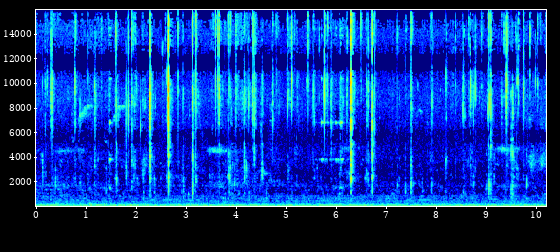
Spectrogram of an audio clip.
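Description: A feral tabby cat chewing and licking up wet food from a plate: faint, irregular small wet clicks, over a steady low rumble in the background.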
